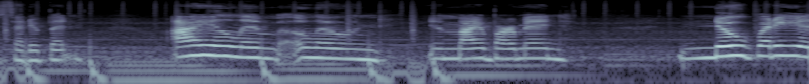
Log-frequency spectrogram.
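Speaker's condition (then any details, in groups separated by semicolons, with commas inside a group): Friedreich's ataxia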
